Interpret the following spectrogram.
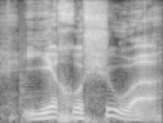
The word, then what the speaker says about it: Yehoshua: Esse sinal representa categoricamente a vogal u, fixando a pronúncia histórica como chu. Para soar como chá, o texto deveria trazer um traço horizontal, que é o patar, o que não existe no documento. O nome termina com a consoante gultural. Ain, acompanhado de um patar furtivo que dita a pronúncia final em ua, ficando assim eua.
